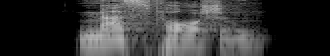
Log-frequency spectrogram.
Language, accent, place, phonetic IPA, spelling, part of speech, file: German, Germany, Berlin, [ˈnasˌfɔʁʃn̩], nassforschen, adjective, De-nassforschen.ogg
- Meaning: inflection of nassforsch: 1. strong genitive masculine/neuter singular 2. weak/mixed genitive/dative all-gender singular 3. strong/weak/mixed accusative masculine singular 4. strong dative plural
